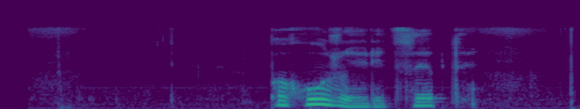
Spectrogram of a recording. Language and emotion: Russian, sad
